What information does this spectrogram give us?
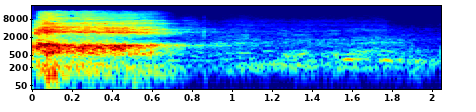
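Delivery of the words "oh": breathy, exasperated, fed-up groaning "oh". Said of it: "look at your parents and go like this".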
